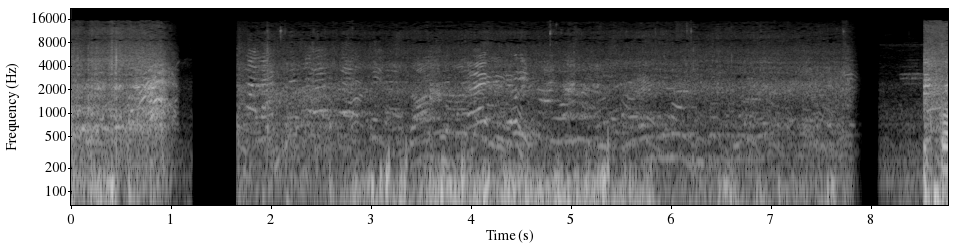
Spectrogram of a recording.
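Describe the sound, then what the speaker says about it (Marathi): Children sliding down a slide and jumping into an outdoor swimming pool near Dapoli in Konkan, with continuous sloshing water and excited kids' voices, loud and busy, broken by two short silent gaps. "इथून घसरगुंडीतून मुलं सरकत पाण्यामध्ये उड्या मारतात."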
